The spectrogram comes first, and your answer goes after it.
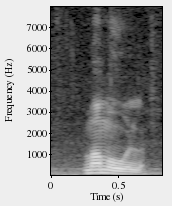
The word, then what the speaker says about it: Maghmul: Magmul is an Maggie, artist. Mamul, whatever name you go Yeah, by. how do you pronounce it yourself? Mamul.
